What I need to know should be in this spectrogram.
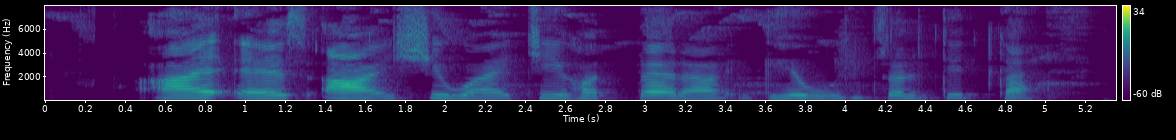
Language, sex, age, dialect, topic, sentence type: Marathi, female, 25-30, Southern Konkan, agriculture, question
